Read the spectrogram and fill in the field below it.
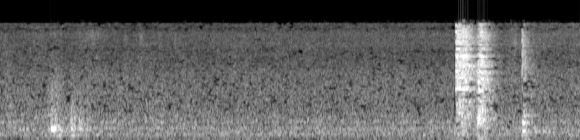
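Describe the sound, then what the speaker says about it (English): Potatoes tumble into a one-pot Caribbean stew of eggplant and chicken, making a soft clatter early on and then a louder double clunk of pieces hitting the pot near the end, with a quiet room between. "I am going to go ahead and add my potatoes."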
